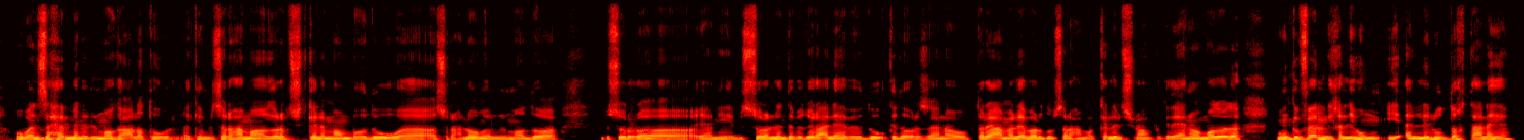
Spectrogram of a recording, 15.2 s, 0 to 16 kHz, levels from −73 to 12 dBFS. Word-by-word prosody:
وبانسحب 140 +5 +1
من 135 -1 +4
المواجهة 125 +4 +1
على 95 -2 -2
طول، 105 -1 -5
لكن - - -4
بصراحة 155 +11 -1
ما 130 -5 +2
جرَّبتش 145 +7 -1
أتكلم 130 -1 0
معاهم 125 0 +2
بهدوء 125 +6 +1
وأشرح 105 0 -3
لهم 130 -2 +2
الموضوع 105 +1 -2 0.4
بصورة، 65 -1 -1
يعني - - -3
بالصورة - - 0
اللي 135 +1 +3
أنت 135 -1 +1
بتقول 125 +2 +1
عليها 120 0 +2
بهدوء 90 -6 -1
كده - - -1
ورزانة 110 +4 -3
وبطريقة 145 +6 0
عمليَّة 140 +1 +2
برضه، 140 -2 +1
بصراحة 125 0 -3
ما 110 - -5
أتكلِّمتش 140 +3 -1
معاهم 115 -2 -3
في - - -15
كده، - - -4
يعني 120 +2 +1
هو - - +3
الموضوع 145 +2 +4
ده 160 -1 +1 0.4
ممكن 185 +1 +3
فعلًا 175 -2 +2
يخلِّيهم 145 +2 +2
يقلِّلوا 135 +9 +2
الضغط 170 +2 -4
عليَّ؟ 175 +7 0
130 Hz, 175 wpm, -22 LUFS, 115-145 Hz, 0.4 s, من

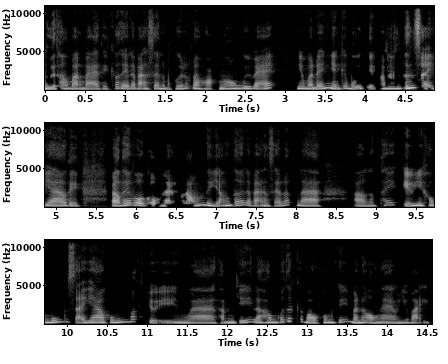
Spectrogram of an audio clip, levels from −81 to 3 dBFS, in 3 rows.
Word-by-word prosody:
người 195 -4 +3
thân, 190 0 -2
bạn 170 0 -3
bè 165 -1 -3
thì 175 - -8
có 255 - -6
thể 255 - -2
là 205 - -3
bạn 195 - -3
sẽ 195 +3 -5
một 200 - 0
người 175 0 -2
rất 255 +2 -7
là 210 - +2
hoạt 175 -4 -5
ngôn, 200 +2 +1
vui 220 +1 +3
vẻ, 265 +7 -2 0.3
nhưng 215 -1 +3
mà 195 - +2
đến 200 +10 +3
những 250 -10 +4
cái 260 - -2
buổi 220 0 -1
tiệc 180 -4 -9
mà 195 - -1
mang 225 +1 +4
tính 270 +2 +12
xã 325 - +1
giao 195 -1 +1
thì 175 -3 -5 0.4
bạn - - +3
thấy 265 +2 +5
vô 270 -3 +6
cùng 185 - -1
lạc 180 -1 0 0.3
lõng 260 +5 +2
thì 250 - +5
dẫn 215 +7 +1
tới 260 +3 -3
là 255 - -3
bạn 220 -2 -5
sẽ 180 - -9
rất 280 +4 -7
là, 160 -8 -1 0.4
ờ, 160 -1 -5
thấy, 285 +4 -11
kiểu - - -2
như, 235 0 +7
không 225 -1 +3
muốn 255 +6 +3
xã - - -6
giao, 215 0 +2
không 225 +1 0
muốn 275 +5 +1
bắt 320 - -8
chuyện 175 0 -5
và 165 0 -4
thậm 175 - -2
chí 225 +8 -2
là 230 - +3
hông 220 +2 +2
có 280 - -3
thích 385 +7 -4
cái - - -12
bầu 170 - +2
không 210 +4 +1
khí 275 +5 -6
mà - - +4
nó 200 +4 +2
ồn 175 -2 0
ào 165 -1 -5
như 175 +3 -2
vậy. 195 - -5
210 Hz, 305 wpm, -25 LUFS, 180-245 Hz, 0.4 s, tính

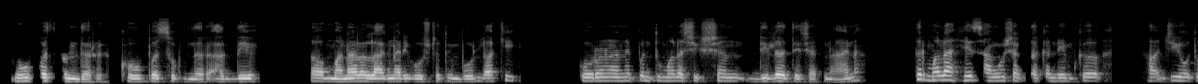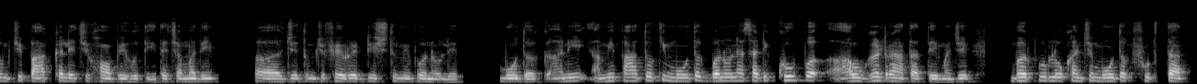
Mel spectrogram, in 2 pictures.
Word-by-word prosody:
खूपच 155 +1 +4
सुंदर, 130 -7 +1 0.2
खूपच 135 0 +2
सुंदर. 250 - -2
अगदी 130 +3 +4 0.6
अ, 150 -1 +4
मनाला 140 +2 +7
लागणारी 140 0 +5
गोष्ट 135 0 -1
तुम्ही 140 -2 +1
बोलला, 140 +4 0
की 195 - -6 0.7
कोरोनाने 170 0 0
पण 195 -3 -1
तुम्हाला 165 -1 -1
शिक्षण 160 0 -4 0.3
दिलं 150 +1 +5
त्याच्यातून 130 -1 -4
आहे 120 +3 -3
ना, 185 - -5 0.6
तर 235 - +5
मला 205 +1 +5
हे 195 - +2
सांगू 175 -2 -3
शकता 170 -3 -3
का 165 - -2
नेमकं 155 +2 -2 0.5
हा 165 - -2
जी 180 -1 -4 0.2
तुमची 155 -3 -5
पाककलेची 150 0 0
हॉबी 140 -1 +1
होती, 135 -2 -4
त्याच्यामध्ये 135 0 +1 0.5
अ, - - -2 0.3
जे 145 - 0
तुमचे 145 +1 -4
फेव्हरेट 145 -2 +2
डिश 140 -2 -4
तुम्ही 145 -1 -1
बनवलेत 125 -3 -1 0.5
मोदक 140 -3 +1
आणि 150 +3 -2 0.2
आम्ही 155 +4 -2
पाहतो, 165 +2 0
की 210 - -3
मोदक 160 +2 0
बनवण्यासाठी 170 +1 +2
खूप 190 0 +2
अवघड 160 0 +1
राहतात 145 -3 +2
ते. 140 - +4
म्हणजे 130 +2 -1 0.5
भरपूर 170 +1 +3
लोकांचे 170 -1 -1
मोदक 160 +1 0
फुटतात. 275 - +1
150 Hz, 145 wpm, -22 LUFS, 140-170 Hz, 0.7 s, मनाला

